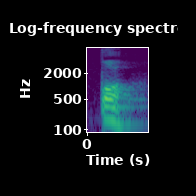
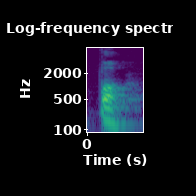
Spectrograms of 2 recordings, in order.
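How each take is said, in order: No difference in how they are said.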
